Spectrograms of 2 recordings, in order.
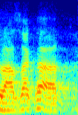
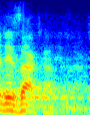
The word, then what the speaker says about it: রেজাকার: রাজাকার তো শব্দটা রাজাকার, শব্দটা হচ্ছে রেজাকার। এখন এটাকে বাংলায় উচ্চারণ করতে গিয়ে বাংলায় এটা রাজাকার হয়ে গেছে।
